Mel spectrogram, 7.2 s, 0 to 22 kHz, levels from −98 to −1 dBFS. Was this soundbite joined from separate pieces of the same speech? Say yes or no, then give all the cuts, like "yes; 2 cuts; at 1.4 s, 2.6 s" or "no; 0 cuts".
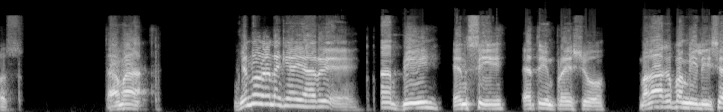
yes; 1 cut; at 3.8 s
